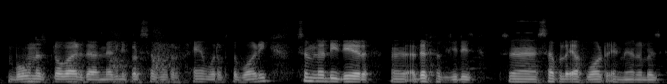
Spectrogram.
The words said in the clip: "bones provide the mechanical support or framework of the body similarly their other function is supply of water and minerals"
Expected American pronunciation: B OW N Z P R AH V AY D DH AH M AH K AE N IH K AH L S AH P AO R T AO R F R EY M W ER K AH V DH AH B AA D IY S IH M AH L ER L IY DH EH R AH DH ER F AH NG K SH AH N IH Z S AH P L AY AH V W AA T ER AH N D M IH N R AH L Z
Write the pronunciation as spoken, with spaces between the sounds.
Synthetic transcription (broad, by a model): B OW N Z P R AH V AY D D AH M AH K N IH K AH L S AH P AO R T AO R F R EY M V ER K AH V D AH B AA D IY S IH M AH L ER L IY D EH R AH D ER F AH K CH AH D IH Z S AH P L AY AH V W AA T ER AH N D M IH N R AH L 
